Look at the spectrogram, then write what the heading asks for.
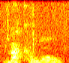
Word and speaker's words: macaron: Macaron. M French.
